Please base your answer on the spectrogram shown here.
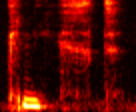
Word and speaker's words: night: be pronounced so um a word like night becomes knist so most consonants sound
